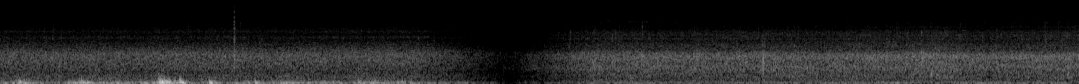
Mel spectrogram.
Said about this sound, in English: We've now made it down to the riverside, the River Aire, which skirts the southern edge of Rodley Nature Reserve. It's flowing quite quickly today. We have had quite a bit of rain recently, so the river is well and truly in full spate.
